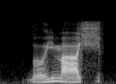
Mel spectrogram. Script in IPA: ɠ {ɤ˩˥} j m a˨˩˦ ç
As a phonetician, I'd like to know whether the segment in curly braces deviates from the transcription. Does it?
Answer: no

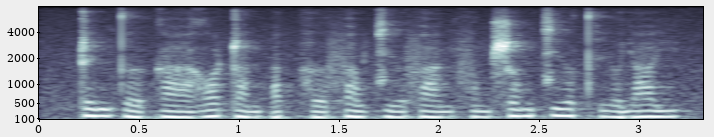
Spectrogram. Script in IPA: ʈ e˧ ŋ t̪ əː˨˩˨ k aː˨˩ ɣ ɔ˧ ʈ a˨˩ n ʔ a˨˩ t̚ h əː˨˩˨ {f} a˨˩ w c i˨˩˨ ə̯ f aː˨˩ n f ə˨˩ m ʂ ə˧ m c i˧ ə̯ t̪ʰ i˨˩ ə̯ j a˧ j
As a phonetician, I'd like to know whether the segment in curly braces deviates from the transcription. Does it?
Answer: no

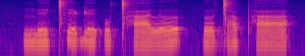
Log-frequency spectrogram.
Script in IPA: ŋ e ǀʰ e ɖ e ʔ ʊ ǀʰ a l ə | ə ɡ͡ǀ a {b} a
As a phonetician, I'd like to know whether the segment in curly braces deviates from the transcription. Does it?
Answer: yes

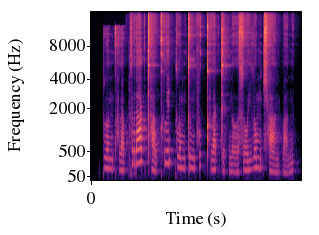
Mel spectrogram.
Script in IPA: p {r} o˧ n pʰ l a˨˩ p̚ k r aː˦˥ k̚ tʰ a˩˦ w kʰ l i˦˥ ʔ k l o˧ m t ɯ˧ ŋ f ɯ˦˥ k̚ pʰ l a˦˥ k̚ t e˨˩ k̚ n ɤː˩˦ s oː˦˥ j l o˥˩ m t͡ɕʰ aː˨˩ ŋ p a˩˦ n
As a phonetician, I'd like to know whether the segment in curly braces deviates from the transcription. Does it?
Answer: yes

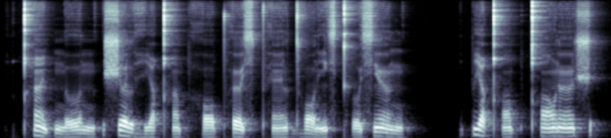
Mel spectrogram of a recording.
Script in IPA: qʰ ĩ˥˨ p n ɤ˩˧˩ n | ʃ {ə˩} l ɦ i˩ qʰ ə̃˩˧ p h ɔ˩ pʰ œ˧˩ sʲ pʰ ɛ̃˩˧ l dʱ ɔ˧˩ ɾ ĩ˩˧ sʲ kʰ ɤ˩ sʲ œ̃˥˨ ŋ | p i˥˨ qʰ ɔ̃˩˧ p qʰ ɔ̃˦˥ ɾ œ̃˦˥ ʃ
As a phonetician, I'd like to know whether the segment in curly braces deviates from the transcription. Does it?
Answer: yes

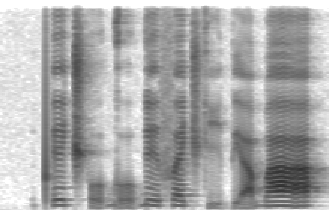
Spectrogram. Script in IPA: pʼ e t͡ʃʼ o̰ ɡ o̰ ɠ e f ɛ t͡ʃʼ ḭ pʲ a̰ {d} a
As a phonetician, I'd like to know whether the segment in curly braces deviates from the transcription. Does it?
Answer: yes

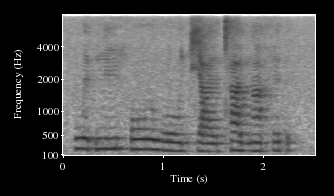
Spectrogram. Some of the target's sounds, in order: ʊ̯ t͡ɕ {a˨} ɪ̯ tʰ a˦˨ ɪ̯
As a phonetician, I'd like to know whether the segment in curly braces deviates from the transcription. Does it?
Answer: no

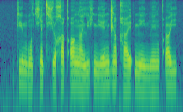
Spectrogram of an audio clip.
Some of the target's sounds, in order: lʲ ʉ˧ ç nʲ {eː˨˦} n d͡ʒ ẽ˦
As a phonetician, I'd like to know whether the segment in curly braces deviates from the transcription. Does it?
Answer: no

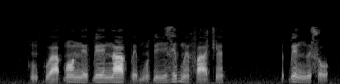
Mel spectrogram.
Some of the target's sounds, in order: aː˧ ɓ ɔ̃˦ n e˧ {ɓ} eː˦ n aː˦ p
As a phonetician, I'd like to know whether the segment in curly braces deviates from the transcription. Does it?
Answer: no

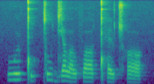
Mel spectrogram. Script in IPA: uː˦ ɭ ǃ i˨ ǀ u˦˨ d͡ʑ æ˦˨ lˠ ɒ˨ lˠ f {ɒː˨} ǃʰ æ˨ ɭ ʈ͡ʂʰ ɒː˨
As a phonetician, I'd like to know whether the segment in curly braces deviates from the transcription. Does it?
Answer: no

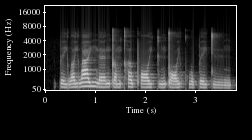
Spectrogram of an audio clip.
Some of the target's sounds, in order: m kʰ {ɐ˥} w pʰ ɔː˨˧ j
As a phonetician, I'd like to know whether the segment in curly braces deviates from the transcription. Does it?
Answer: no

